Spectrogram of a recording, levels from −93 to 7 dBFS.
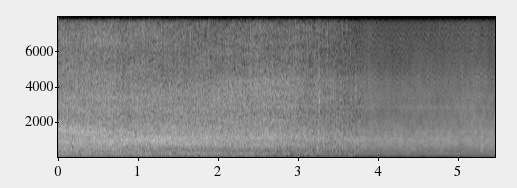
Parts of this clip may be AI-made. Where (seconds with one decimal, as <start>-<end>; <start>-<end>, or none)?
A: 3.8-5.5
